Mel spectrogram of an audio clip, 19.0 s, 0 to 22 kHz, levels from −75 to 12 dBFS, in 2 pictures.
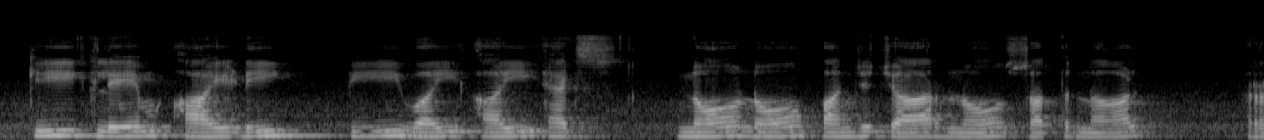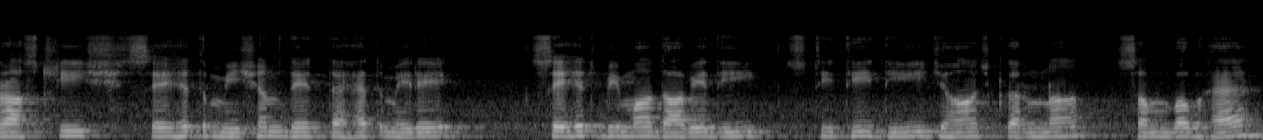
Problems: none marked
